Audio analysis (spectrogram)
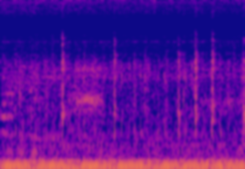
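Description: Game Boy Advance buttons are pressed in a few soft, sparse clicks over a low steady hum, faint and close.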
